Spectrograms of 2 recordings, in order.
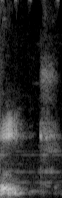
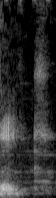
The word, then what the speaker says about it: ache: be unconscious an earring notice that the CH e way is pronounced like a cave earache a swollen ankle a back ache a stomach ache a pain in the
